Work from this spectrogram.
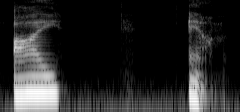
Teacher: Or take the phrase I am. We add a little Y sound. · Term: intrusive sound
